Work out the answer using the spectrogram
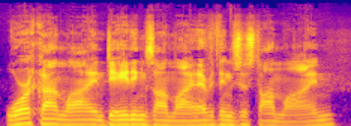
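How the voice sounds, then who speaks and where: A man's voice: lowish voice, fairly even intonation, moderate pace, clean tone. A young adult man, a podcast guest, talking in a rambling, casual way with lots of fillers and self-deprecating asides. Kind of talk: casual chat.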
